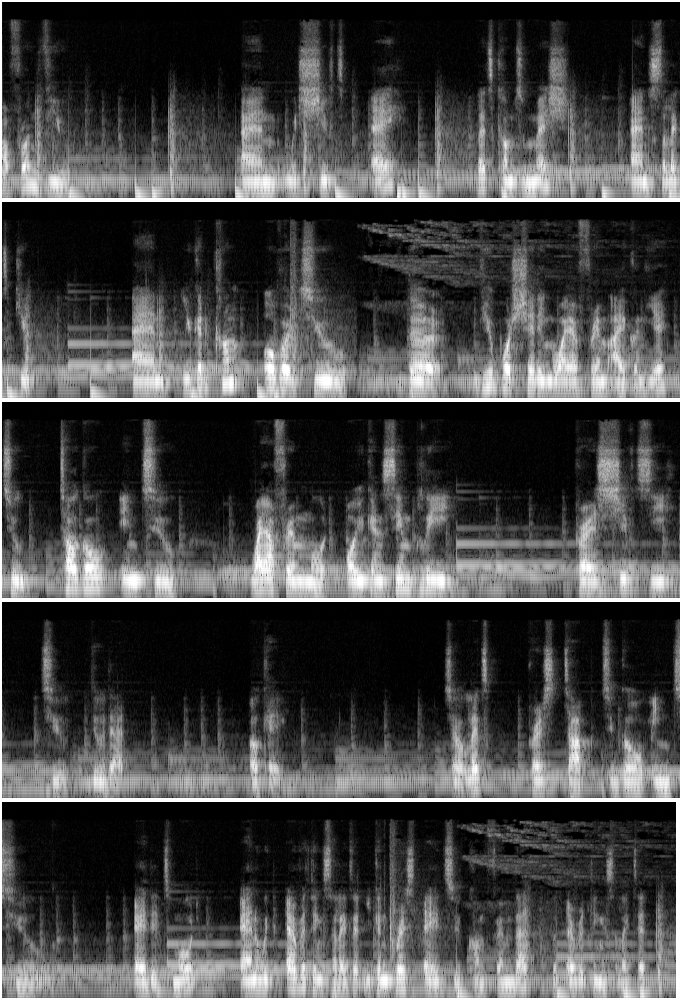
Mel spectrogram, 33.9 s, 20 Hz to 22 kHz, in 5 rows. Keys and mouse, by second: 0.8 shift+middle drag, 1.7 shift+middle click, 3.1 shift+a, 14.2 click, 17.0 shift+middle drag, 19.6-21.7 typing, 23.5 shift+middle click, 25.7 Tab, 27.2 shift+middle click, 30.7 a.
